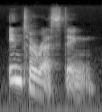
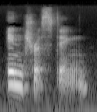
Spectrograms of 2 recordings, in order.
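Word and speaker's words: interesting: This word can be pronounced "in-te-res-ting". In-te-res-ting. But usually we say "in-tres-ting".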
